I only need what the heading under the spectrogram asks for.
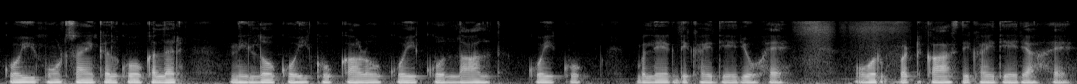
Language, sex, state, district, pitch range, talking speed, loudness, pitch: Marwari, male, Rajasthan, Nagaur, 95-100 Hz, 145 wpm, -18 LUFS, 95 Hz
